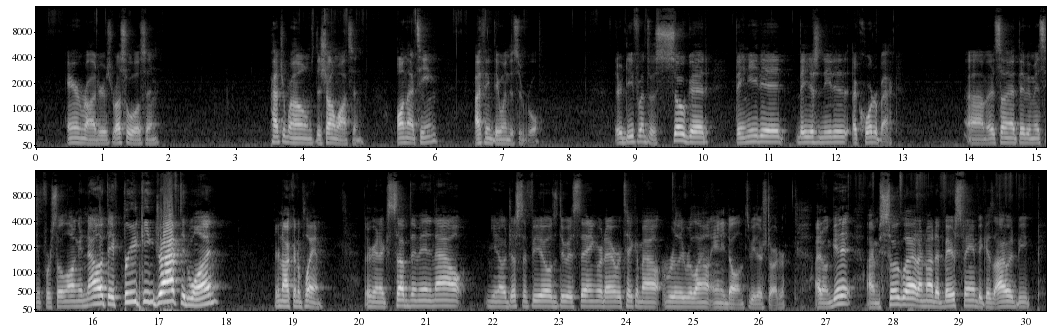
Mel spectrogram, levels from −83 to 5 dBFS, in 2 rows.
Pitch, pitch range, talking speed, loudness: 130 Hz, 120-145 Hz, 190 wpm, -19 LUFS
